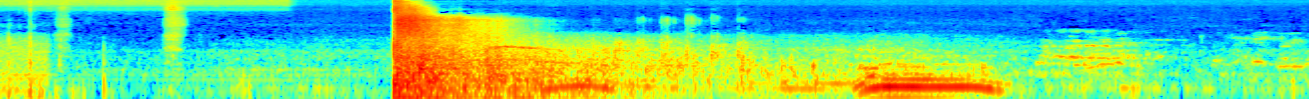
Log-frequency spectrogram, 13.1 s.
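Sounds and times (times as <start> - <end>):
firework boom with rumbling echo: 4.0 - 9.1.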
